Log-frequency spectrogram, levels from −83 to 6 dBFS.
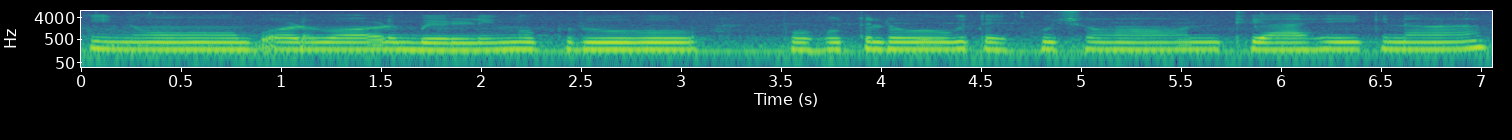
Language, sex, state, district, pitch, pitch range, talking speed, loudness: Odia, male, Odisha, Sambalpur, 185 Hz, 180-185 Hz, 85 wpm, -14 LUFS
